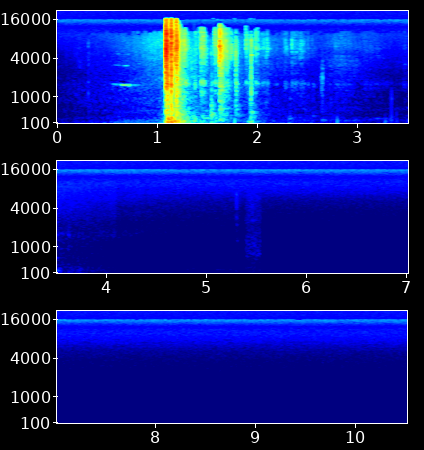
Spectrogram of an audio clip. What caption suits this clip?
Front door slam
Closing the front door to my house.
close, door, slam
